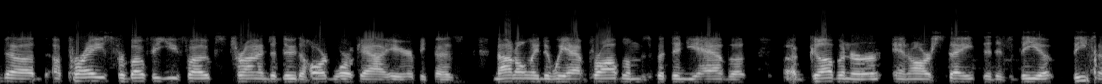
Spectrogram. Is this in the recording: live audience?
no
